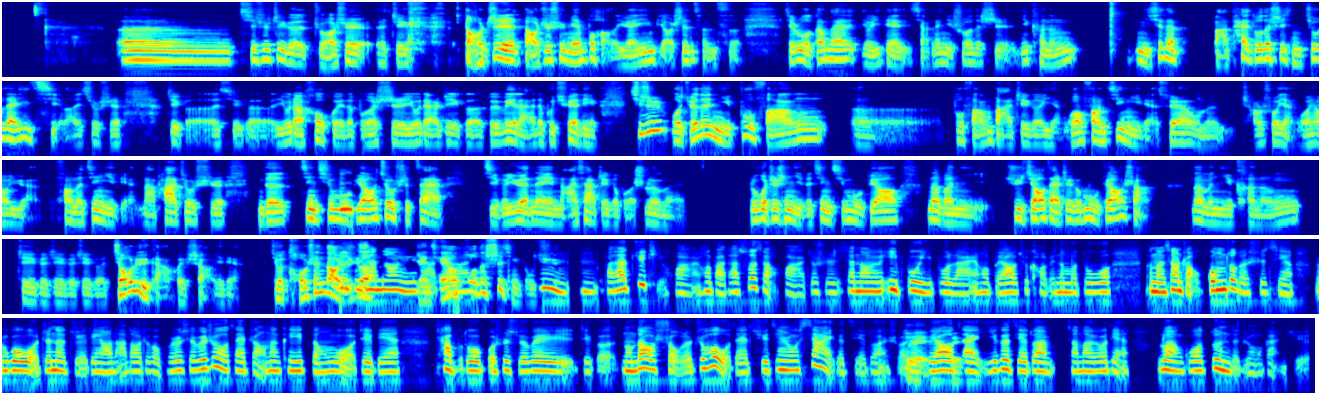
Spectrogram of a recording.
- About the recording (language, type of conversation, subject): Chinese, advice, 夜里失眠时，我总会忍不住担心未来，怎么才能让自己平静下来不再胡思乱想？
- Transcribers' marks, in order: tapping; laughing while speaking: "这个"; lip smack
